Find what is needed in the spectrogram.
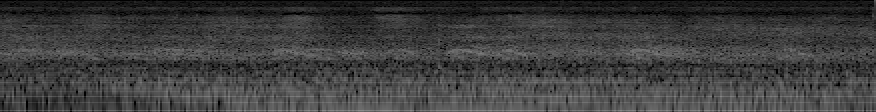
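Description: A few short bird calls, likely crows cawing, over a steady low rumble that rises about a second in.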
